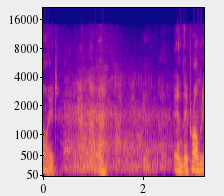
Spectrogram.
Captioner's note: audience laughing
